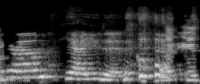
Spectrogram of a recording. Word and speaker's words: Enneagram: Did I pronounce that right this time? Enneagram? Enneagram?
